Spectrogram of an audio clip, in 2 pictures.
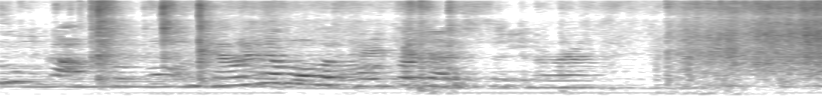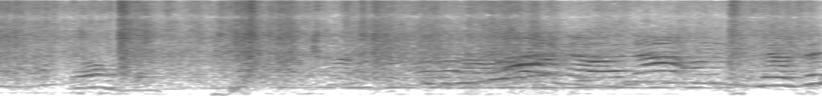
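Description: Overlapping chatter of children and adults, with paper and packaging rustling as gifts are unwrapped from about three seconds in.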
